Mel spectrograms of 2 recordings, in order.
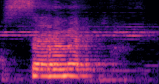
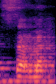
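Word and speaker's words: Tschermak: एक का नाम था सेरमक ठीक है जिसको हम लोग टी से साइलेंट कहते है टी साइलेंट है रमक लिखते है सेरमक पढ़ते हैं इन तीन साइंटिस्ट ने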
